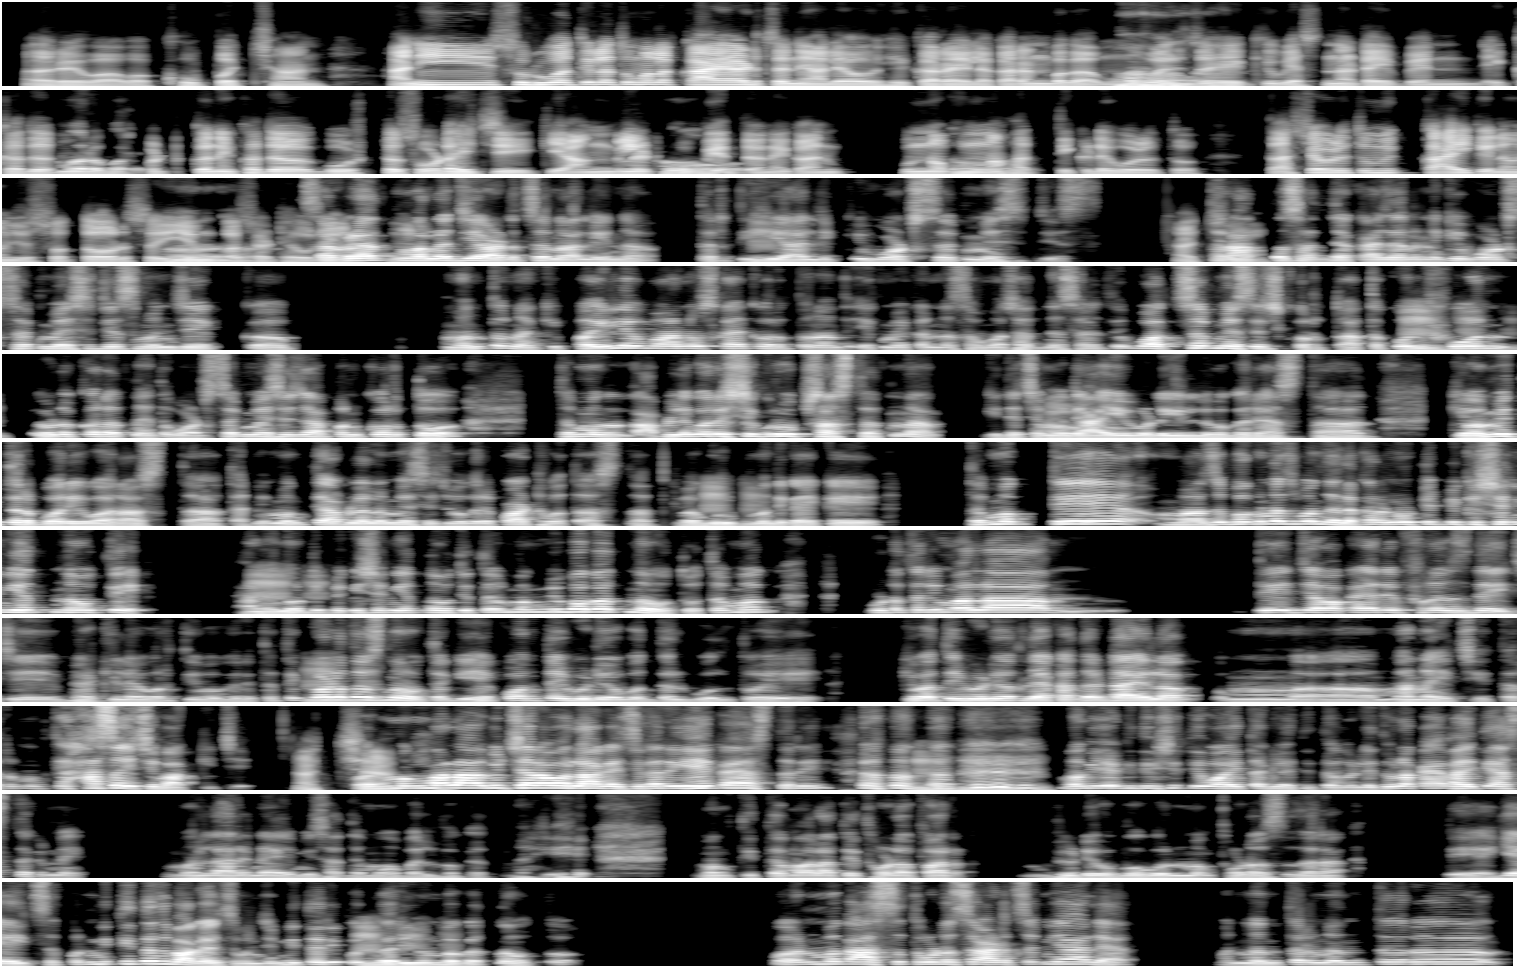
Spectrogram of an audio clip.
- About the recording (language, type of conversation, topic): Marathi, podcast, डिजिटल डिटॉक्सबद्दल तुमचे काय विचार आहेत?
- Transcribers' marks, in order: laughing while speaking: "सोडायची"; other background noise; in English: "रेफरन्स"; chuckle; laughing while speaking: "नाही आहे"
